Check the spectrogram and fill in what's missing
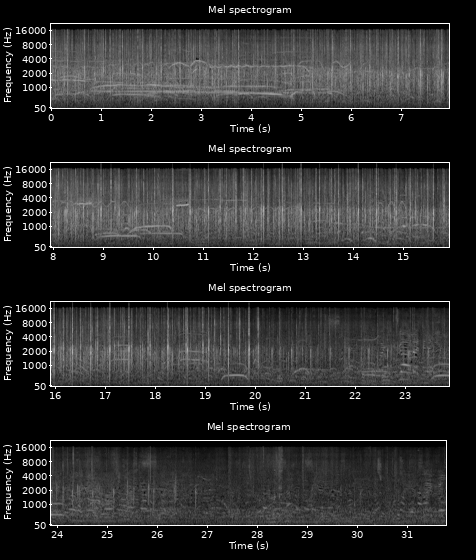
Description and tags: applause cheer ext medium crowd enthusiastic whistling for outdoor show nice if take out close claps
applause, cheer, crowd, enthusiastic, ext, medium, outdoor, show, whistling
